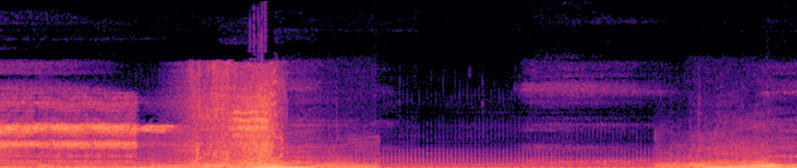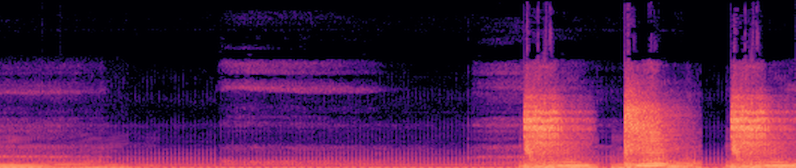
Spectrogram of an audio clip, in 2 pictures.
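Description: Lightsaber sound effects: a steady low electric hum that swells as a blade swings, with bursts of blade clashes about a second in and a quick run of clashes near the end.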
